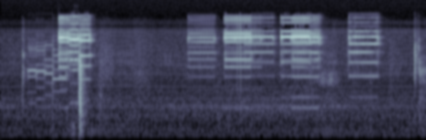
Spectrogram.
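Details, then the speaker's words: Beginner-built quadcopter powered up for the first time during Cleanflight setup: bursts of high ESC arming chirps come from the motors one after another instead of together. The ESCs initialize at slightly different times, an issue to investigate. "Okay, that sounded promising. Nothing's exploded. Uh now if you heard that all of the ESC's seem to initialize at a slightly different time. So that's something we're going to have to look at."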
